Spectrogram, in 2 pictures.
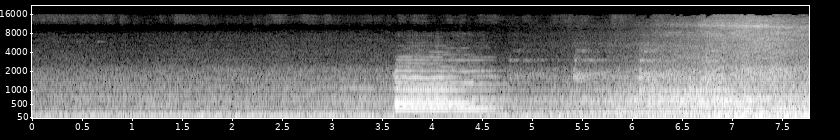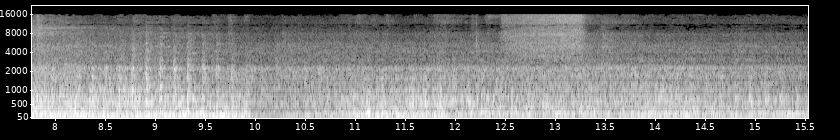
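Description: New Jersey Transit commuter train sounding one short horn blast, about a second long, about three and a half seconds in. It then passes close by, the noise of the train and its wheels on the rails growing loud and running on as the coaches go past.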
